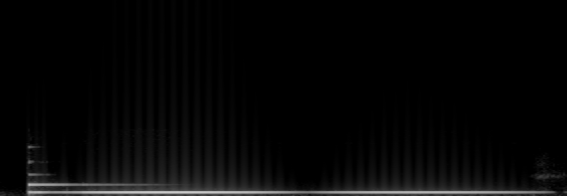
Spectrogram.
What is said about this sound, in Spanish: fueron los tazones de cuarzo esto no es un cuenco, es un tazón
